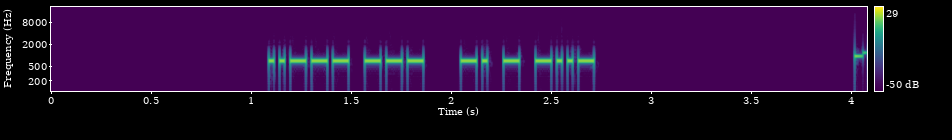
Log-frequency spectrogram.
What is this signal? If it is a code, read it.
Morse code, heard as a keyed tone, about 44 wpm, 700 Hz. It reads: 2O NTX
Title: Winter Field Day Exchanges 45wpm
